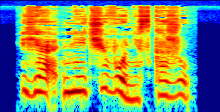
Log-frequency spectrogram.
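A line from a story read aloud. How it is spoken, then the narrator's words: Forced out reluctantly. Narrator (Russian): выдавила Кора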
